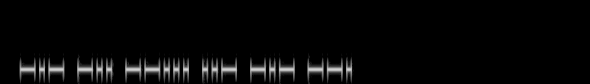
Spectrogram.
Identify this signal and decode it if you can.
Morse code, heard as a keyed tone, about 25 wpm, 700 Hz. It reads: KD7UKG
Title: USA Call Signs - 6 Characters - Repeated 2x - 25wpm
